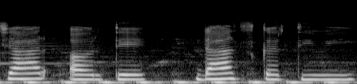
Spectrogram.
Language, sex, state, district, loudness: Hindi, female, Bihar, Kaimur, -16 LUFS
